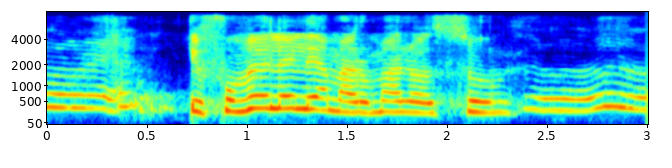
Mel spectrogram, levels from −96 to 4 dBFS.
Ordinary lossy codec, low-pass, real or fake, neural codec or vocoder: AAC, 48 kbps; 7.2 kHz; fake; codec, 16 kHz, 4.8 kbps, FACodec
